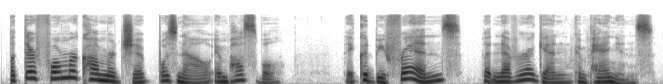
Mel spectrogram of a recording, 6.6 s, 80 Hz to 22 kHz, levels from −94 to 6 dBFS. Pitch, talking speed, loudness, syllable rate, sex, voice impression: 190 Hz, 135 wpm, -18 LUFS, 4.6 syllables/s, female, very feminine, slightly adult-like, calm, elegant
